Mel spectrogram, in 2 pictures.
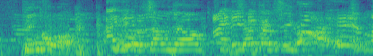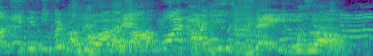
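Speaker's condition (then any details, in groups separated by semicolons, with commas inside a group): No condition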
